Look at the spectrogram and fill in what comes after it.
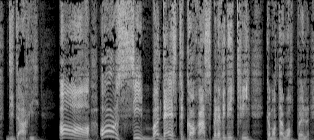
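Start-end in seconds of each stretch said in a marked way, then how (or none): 1.2-5.0 high, effusive flatterer; gushing admirer. Acted. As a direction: coo in exaggerated admiration, pitch lifted. Narrator voices gushing Worple.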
